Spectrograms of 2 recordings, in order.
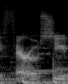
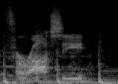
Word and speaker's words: Ferroseed: Apparently, you're not supposed to say Ferroseed. You're supposed to say Ferroseed.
